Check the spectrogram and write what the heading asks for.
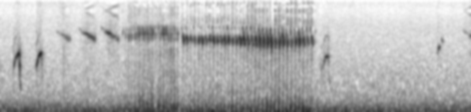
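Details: Canary song used for training: a few rising chirps, then a dense buzzy high trill for about three seconds, followed by scattered short upslurred notes against faint low background hiss.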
